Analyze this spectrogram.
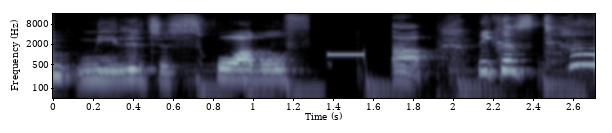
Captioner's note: beep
